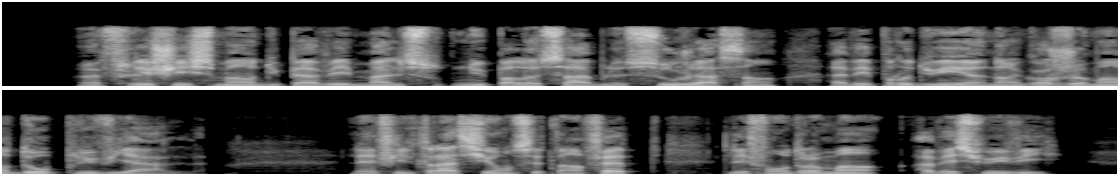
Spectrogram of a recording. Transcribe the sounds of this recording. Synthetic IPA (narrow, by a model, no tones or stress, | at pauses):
œ̃fleʃismɑ̃d̪ypavemalsut̪nypaʁləsabləsuʒasɑ̃avɛpɾɔd̪ɥiɛ̃nɑ̃ɡɔʁʒəmɑ̃d̪oplyvjal | lɛ̃filt̪ɾasjɔ̃sɛt̪ɑ̃fɛt̪ | lefɔ̃d̪ɾəmɑ̃ | avɛsɥivi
